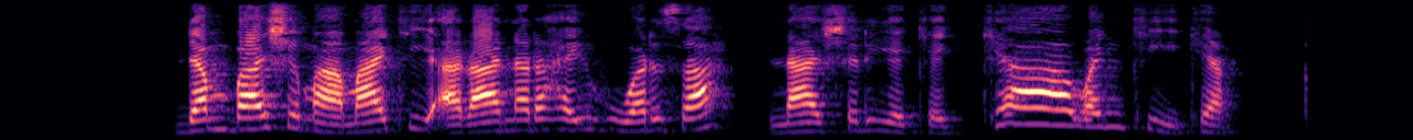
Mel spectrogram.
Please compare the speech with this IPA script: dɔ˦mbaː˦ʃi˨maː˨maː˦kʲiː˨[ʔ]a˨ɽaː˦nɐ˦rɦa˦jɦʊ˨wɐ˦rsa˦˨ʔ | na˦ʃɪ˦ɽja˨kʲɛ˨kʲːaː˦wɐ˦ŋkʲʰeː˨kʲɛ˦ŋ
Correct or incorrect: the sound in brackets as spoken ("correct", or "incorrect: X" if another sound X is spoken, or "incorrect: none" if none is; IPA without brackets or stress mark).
correct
